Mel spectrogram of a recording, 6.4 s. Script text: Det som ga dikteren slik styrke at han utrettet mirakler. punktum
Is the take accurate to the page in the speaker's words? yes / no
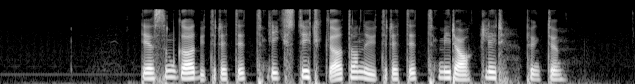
no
